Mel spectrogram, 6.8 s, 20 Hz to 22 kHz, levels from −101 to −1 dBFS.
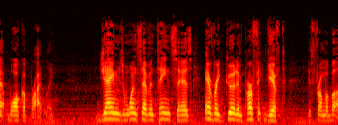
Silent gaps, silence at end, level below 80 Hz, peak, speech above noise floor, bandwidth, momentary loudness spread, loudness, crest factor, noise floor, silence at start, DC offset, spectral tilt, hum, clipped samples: none; 0 s; -68 dBFS; -18 dBFS; 27 dB; 12.5 kHz; 11 LU; -38 LUFS; 22 dB; -66 dBFS; 0 s; under 0.1%; -5.5 dB/octave; none; under 0.1%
